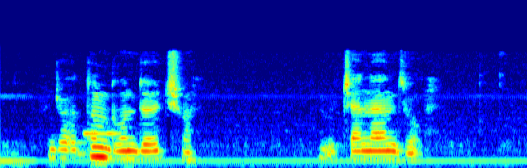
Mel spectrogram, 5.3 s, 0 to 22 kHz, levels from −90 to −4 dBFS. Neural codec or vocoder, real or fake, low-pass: none; real; 7.2 kHz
